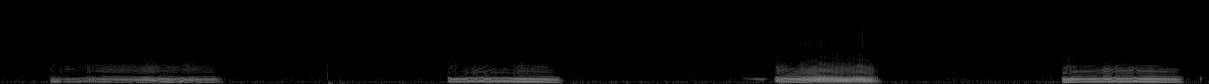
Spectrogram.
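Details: A sleeping cat snoring: soft, buzzing, slightly tonal snores on each breath, about 19 breaths a minute, in a quiet room.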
